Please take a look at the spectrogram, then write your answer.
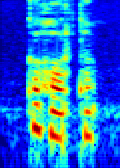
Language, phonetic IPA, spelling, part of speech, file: Polish, [kɔˈxɔrta], kohorta, noun, LL-Q809 (pol)-kohorta.wav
